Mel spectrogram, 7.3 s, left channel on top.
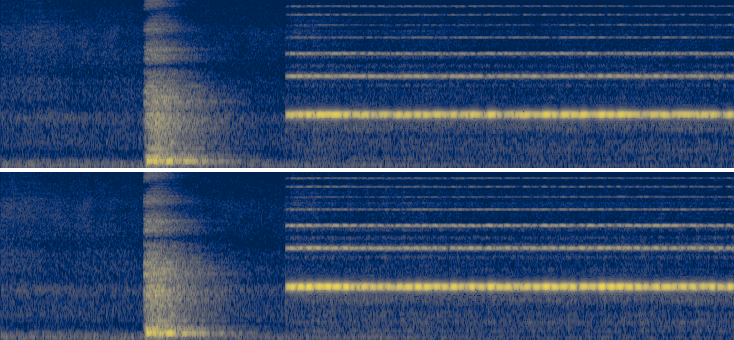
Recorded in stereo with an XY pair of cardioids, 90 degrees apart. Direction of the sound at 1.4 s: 65° right.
